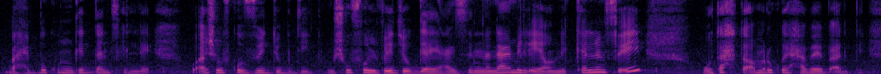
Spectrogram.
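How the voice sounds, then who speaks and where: A woman's voice: medium pitch, racing, warm tone, slight background noise. A woman with an Egyptian Arabic accent, chatting while she cooks in her home kitchen. She talks outspokenly and straight to her female viewers. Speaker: cooking vlogger. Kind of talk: casual chat while cooking.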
